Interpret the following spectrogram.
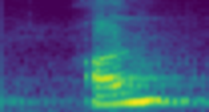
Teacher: अन एक अनुस्वार है जिसकी ध्वनि नाक के द्वारा निकलती है। आहा एक विसर्ग है।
